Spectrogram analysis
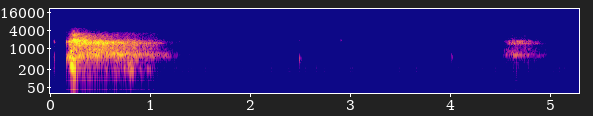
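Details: One loud explosive sneeze, then a softer sneeze-like burst a few seconds later, with quiet between; sneezing from flu with nasal congestion and a pounding head.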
